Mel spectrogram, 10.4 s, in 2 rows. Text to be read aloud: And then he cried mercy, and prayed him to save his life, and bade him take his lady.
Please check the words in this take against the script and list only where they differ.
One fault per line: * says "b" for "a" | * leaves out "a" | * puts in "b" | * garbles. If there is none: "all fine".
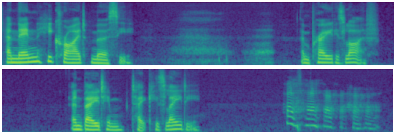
* leaves out "him to save"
